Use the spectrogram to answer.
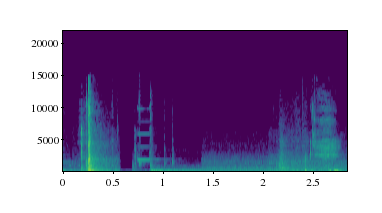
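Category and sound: household object, microwave oven running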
